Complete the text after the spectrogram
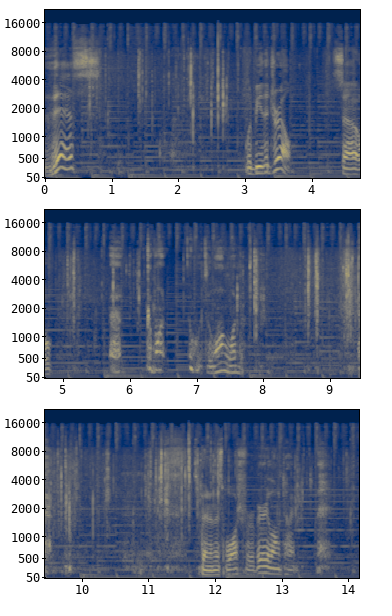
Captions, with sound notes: This, would be the drill. So, (grunting) come on. Oh, it's a long one. (feet shuffling) It's been in this wash for a very long time.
